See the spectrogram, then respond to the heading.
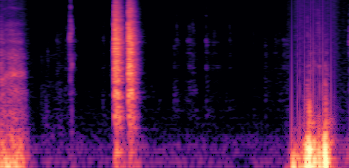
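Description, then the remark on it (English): A computer mouse that isn't working properly clicks twice in quick succession, a sharp double-click in otherwise quiet surroundings, with soft low thumps or handling noise just before and after. “Well, anyhow, the mouse isn't working here, so I can't really read everything.”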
